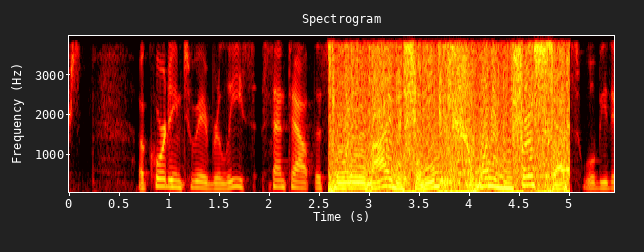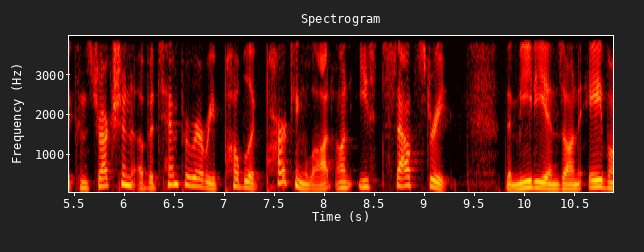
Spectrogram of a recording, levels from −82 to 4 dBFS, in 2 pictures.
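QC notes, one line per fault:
2.59–5.00 s, companded audio read as linear: right after "a release sent out", the mu-law bytes get played as raw 8-bit samples without expansion. Every sign flip swings the output across half its range, so you get loud, buzzy distortion and heavy noise until "will be the construction".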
